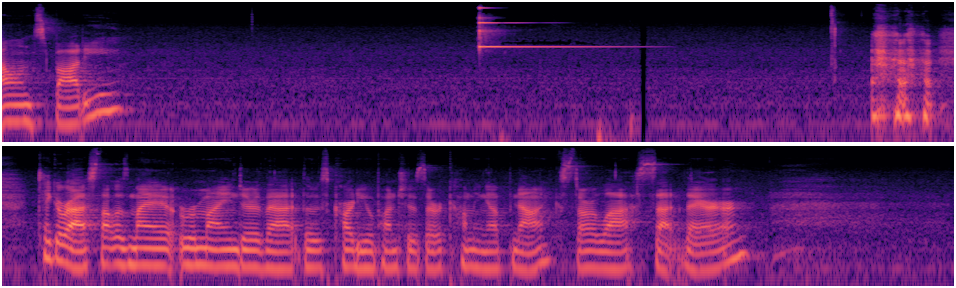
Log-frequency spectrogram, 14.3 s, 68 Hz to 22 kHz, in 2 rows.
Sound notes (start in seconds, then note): 3.6 chime; 7.3 laughs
